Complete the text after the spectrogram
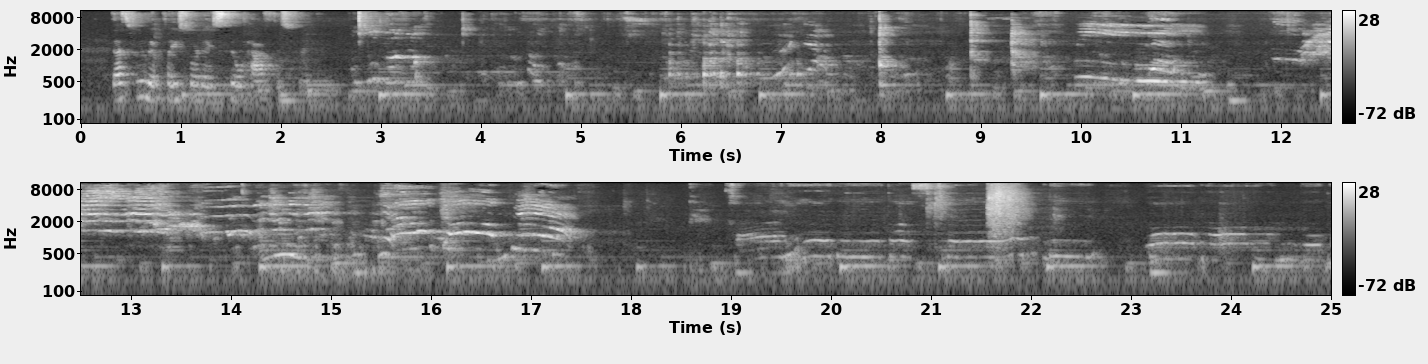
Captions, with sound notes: that's really a place where they still have this freedom. (children chatter at play) (singing in foreign language)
